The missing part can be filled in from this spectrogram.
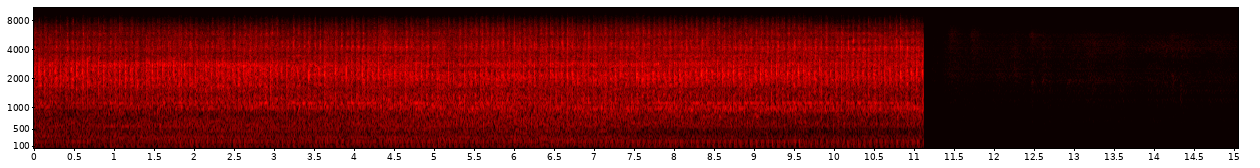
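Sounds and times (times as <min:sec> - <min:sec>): diesel engine running: 0:00.0 - 0:11.2
water pump: 0:00.0 - 0:11.2.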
